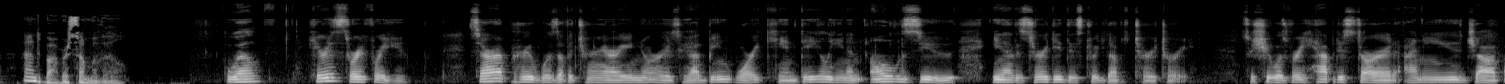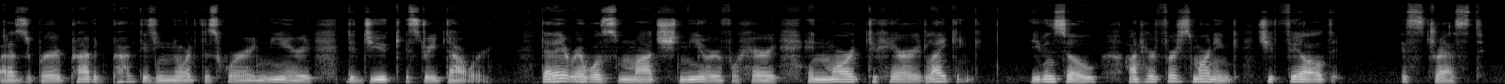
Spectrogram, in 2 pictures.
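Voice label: colombia, International Dialects of English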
